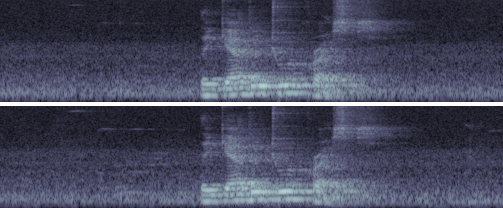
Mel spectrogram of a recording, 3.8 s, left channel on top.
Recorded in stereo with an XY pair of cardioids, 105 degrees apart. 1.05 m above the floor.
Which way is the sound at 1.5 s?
Straight ahead.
